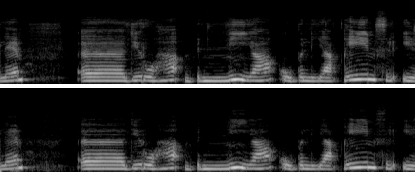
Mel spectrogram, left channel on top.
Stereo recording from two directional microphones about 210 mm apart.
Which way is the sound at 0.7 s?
30° left (ahead or behind).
